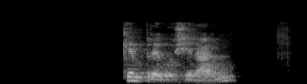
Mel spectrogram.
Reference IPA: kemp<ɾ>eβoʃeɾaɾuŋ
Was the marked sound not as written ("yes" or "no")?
no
